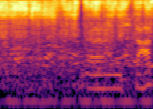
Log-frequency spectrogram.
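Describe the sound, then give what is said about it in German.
A voice imitates fresh bacon sizzling in a pan: a steady, bright, crackly hiss lasting about two seconds, with a few brief voiced hums slipping in underneath. “Frischer Bacon in der Pfanne.”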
